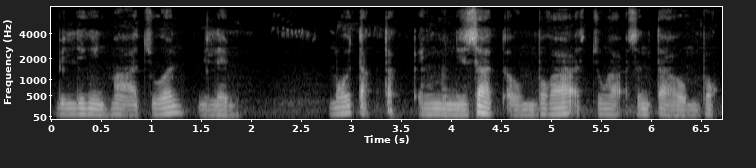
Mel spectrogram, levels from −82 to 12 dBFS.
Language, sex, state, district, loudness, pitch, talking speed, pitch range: Mizo, male, Mizoram, Aizawl, -25 LUFS, 100 Hz, 205 wpm, 90-105 Hz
